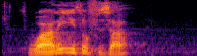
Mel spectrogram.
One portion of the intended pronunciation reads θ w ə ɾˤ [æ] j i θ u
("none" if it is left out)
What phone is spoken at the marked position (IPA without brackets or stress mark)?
i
